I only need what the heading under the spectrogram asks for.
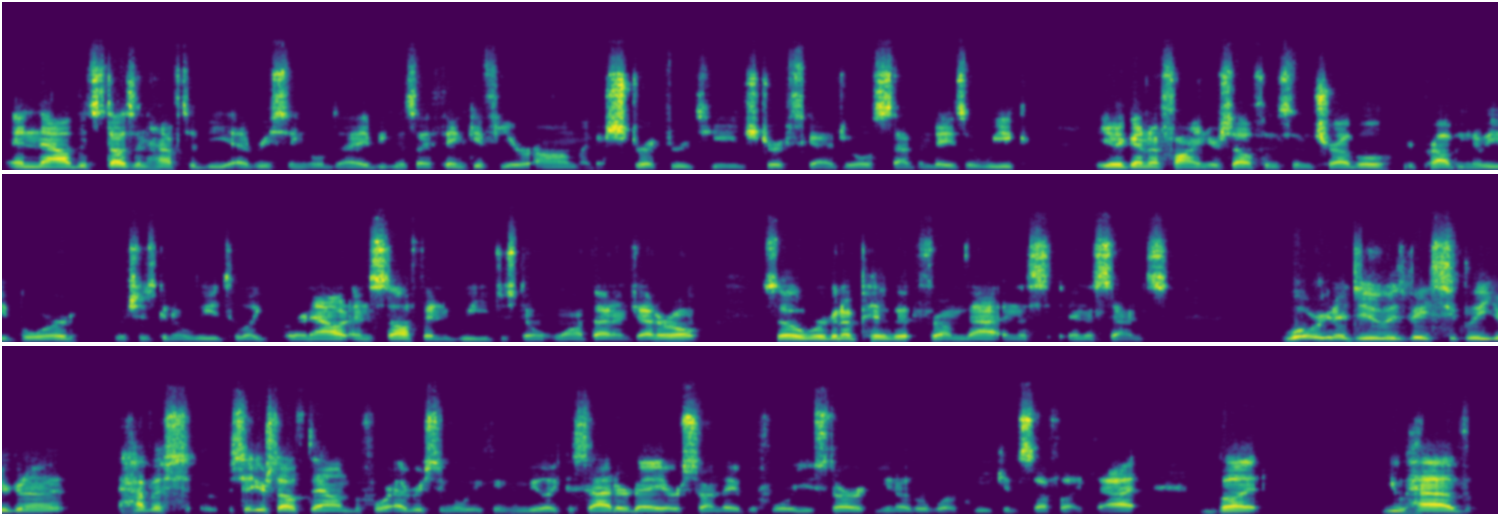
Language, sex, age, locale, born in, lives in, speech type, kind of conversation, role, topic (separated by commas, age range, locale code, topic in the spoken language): English, male, 18-19, en-US, United States, United States, conversation, advice, advisor, How can I adjust to living alone and feel less overwhelmed by daily responsibilities?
